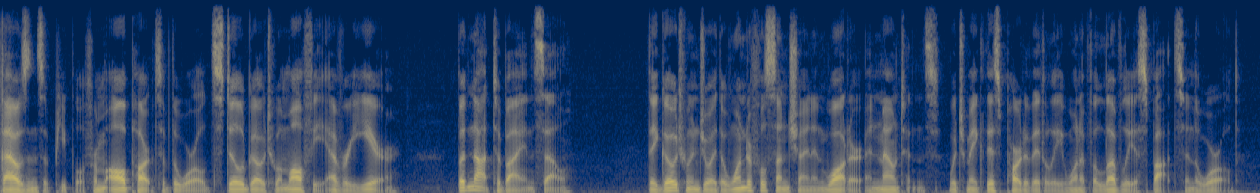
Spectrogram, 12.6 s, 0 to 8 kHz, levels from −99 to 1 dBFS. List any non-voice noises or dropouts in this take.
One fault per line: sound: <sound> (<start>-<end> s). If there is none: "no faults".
no faults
